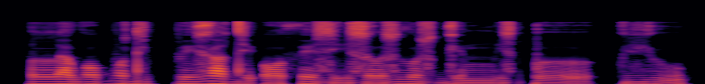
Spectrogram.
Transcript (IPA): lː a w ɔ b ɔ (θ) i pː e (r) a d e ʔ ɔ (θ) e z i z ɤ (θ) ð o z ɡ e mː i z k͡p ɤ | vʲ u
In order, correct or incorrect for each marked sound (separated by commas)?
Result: incorrect, incorrect, correct, incorrect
